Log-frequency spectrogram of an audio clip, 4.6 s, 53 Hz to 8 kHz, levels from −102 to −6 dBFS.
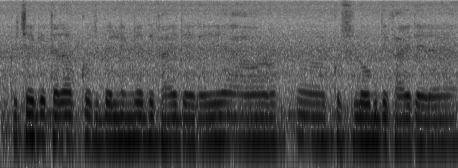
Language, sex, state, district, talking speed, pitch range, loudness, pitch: Hindi, male, Bihar, Muzaffarpur, 210 wpm, 120-125 Hz, -15 LUFS, 120 Hz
